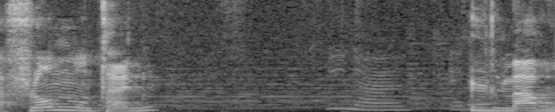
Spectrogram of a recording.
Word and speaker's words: Ulmar: Ulmar. Ulmar, vous le prononcez comme vous voulez. Ça s'écrit Ulmar en tout cas. U L M A R.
